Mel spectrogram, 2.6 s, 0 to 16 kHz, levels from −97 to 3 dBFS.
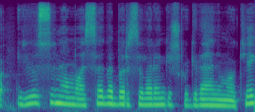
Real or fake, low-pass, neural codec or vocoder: fake; 14.4 kHz; codec, 32 kHz, 1.9 kbps, SNAC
